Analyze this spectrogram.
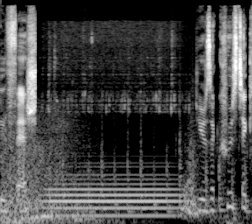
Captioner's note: fish humming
